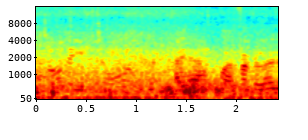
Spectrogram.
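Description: Wind buffeting the microphone, a steady low rumble over street noise, with snatches of people's voices about one and a half seconds in.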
